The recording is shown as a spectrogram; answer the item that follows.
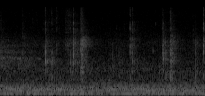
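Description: Light plastic clicks and fiddling as a silicone grip cap is pushed onto a Nintendo Switch Joy-Con thumbstick, several small irregular clicks.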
